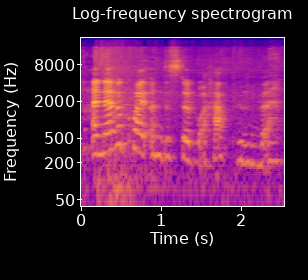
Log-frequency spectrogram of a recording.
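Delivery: ordinary delivery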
